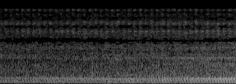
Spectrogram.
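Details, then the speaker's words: 1996 Honda Civic DX sedan, D16Y7 non-VTEC, with Pacesetter header, Magnaflow high-flow cat and 2.25-inch Megan catback: steady idle with a light whirring over the exhaust, swelling slightly with revs; owner suspects the clutch throw-out bearing. "wow you need to throw out bearing i think that's what that noise is"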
